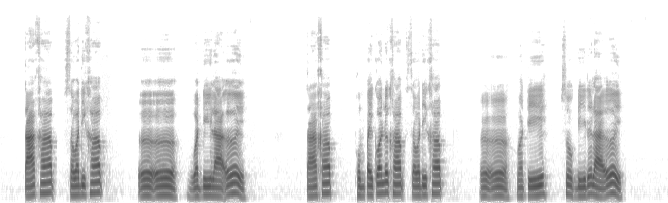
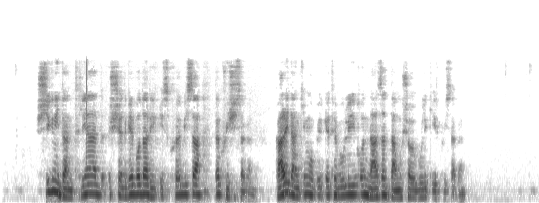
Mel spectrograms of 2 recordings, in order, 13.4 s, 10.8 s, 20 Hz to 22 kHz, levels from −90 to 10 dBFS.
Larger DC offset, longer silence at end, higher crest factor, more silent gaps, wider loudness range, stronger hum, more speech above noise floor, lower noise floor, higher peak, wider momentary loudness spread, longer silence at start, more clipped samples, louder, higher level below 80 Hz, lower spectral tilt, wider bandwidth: neither; second, 0.95 s vs 1.5 s; about the same, 22 dB vs 22 dB; neither; about the same, 3 LU vs 3 LU; neither; first, 53 dB vs 49 dB; first, -80 dBFS vs -70 dBFS; second, -8 dBFS vs -2 dBFS; second, 9 LU vs 17 LU; second, 0.5 s vs 0.75 s; neither; second, -28 LUFS vs -22 LUFS; second, -78 dBFS vs -56 dBFS; about the same, -7 dB/octave vs -8 dB/octave; first, 15 kHz vs 7.6 kHz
